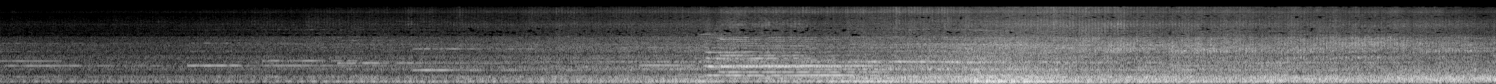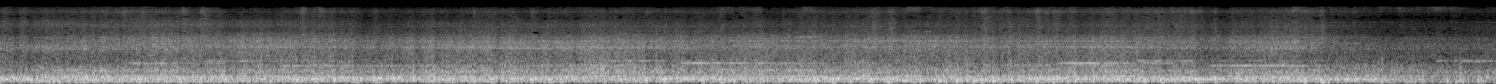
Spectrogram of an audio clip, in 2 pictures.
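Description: A passenger train on the adjacent track approaches, sounds its horn for about two seconds, and then runs past close by, with a loud, steady rumble of wheels on rail for some twenty seconds that drops away near the end.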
